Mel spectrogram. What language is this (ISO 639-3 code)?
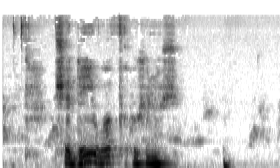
kbd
